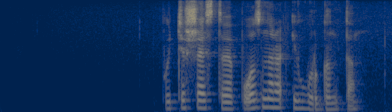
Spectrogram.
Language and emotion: Russian, neutral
